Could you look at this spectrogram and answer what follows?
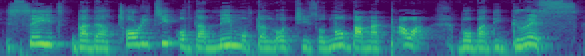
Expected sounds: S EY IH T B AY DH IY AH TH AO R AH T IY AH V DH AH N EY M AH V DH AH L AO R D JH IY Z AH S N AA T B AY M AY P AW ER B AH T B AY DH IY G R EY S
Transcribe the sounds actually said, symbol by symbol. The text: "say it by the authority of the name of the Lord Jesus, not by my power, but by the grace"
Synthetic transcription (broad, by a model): S EY IH T B AY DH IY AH T AO R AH T IY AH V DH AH N EY M AH V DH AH L AO D JH IY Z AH S N AA T B AY M AY P AW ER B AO T B AY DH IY G R EY S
